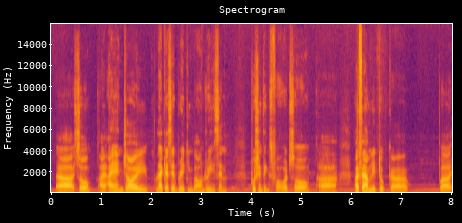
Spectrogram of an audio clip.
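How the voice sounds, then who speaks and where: A man's voice: lowish voice, a little mellow. Laid-back man reflecting in an interview. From Singapore. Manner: easygoing, reflective, laughs often. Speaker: musician guest. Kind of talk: relaxed interview answers.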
